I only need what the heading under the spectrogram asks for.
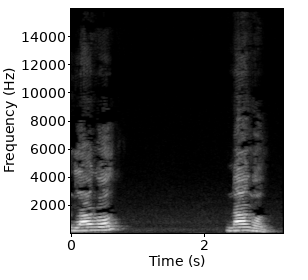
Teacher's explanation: এখানে সেম দুইটা ল ছিল একটা ন হয়ে গেছে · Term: বিসমীভাবন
